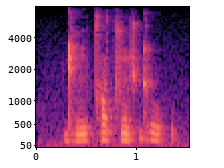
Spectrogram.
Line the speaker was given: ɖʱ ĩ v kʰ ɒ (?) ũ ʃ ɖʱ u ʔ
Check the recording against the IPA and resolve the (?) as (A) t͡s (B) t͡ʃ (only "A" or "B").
A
